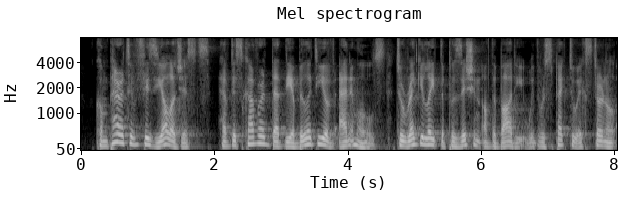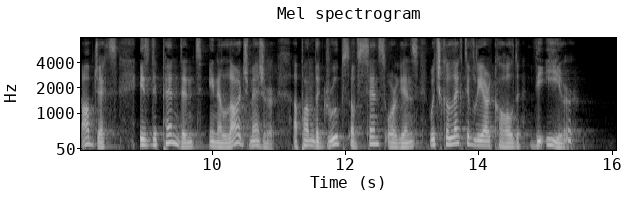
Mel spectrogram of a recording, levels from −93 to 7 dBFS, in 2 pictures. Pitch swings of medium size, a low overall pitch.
No: wide, 5.7 semitones; low, 125 Hz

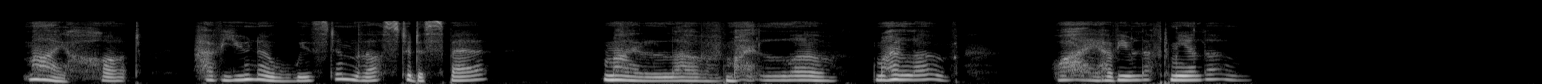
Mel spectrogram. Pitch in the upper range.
Yes: high, 195 Hz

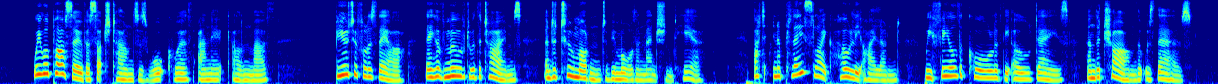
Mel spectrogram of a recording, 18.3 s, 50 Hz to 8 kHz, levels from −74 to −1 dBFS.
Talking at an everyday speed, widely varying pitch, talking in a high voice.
No: average, 165 wpm; wide, 7.0 semitones; medium, 180 Hz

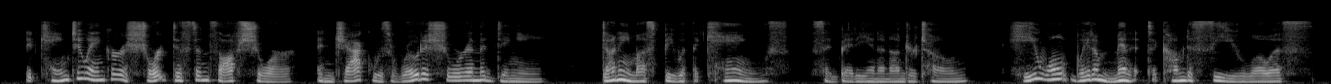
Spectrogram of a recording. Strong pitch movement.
Yes: wide, 6.3 semitones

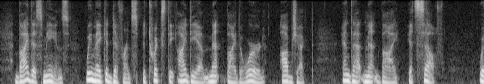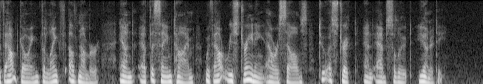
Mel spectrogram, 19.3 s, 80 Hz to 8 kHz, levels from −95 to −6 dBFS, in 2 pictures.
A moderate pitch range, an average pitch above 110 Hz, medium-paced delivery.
No: average, 4.0 semitones; medium, 140 Hz; slow, 125 wpm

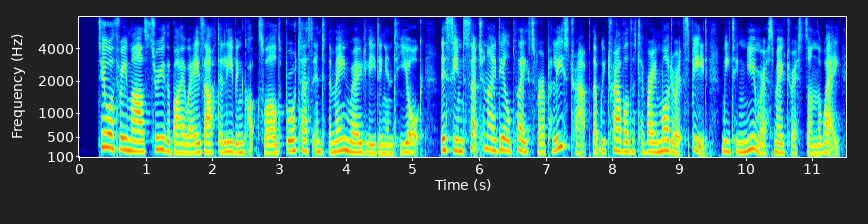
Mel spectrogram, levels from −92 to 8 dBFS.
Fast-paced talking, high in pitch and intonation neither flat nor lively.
Yes: fast, 225 wpm; high, 200 Hz; average, 3.4 semitones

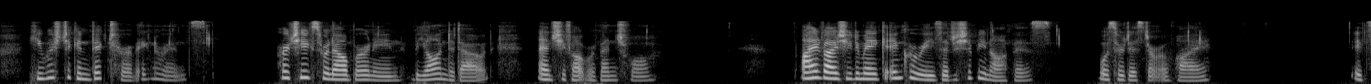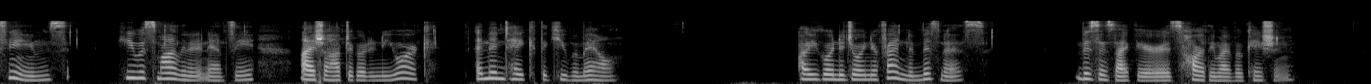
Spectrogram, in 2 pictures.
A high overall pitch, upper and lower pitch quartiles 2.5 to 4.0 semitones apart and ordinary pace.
No: high, 215 Hz; average, 4.8 semitones; average, 155 wpm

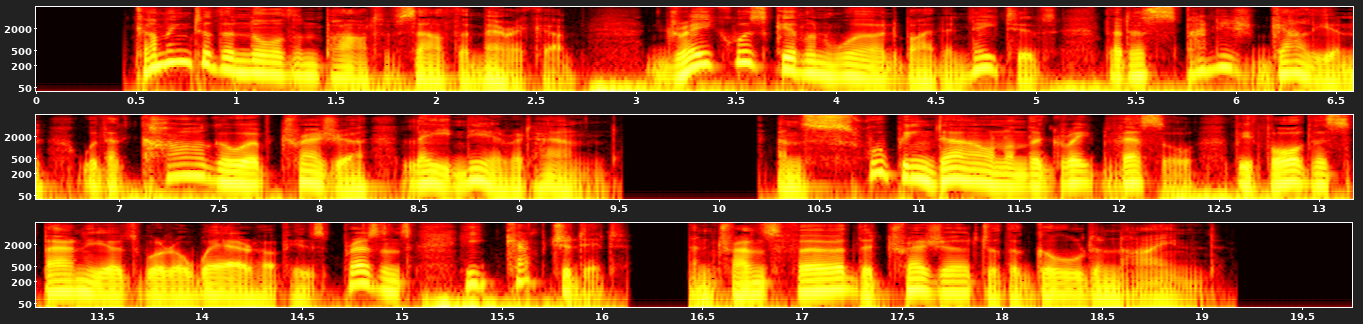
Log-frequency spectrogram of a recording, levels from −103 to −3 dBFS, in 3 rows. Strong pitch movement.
Yes: wide, 8.0 semitones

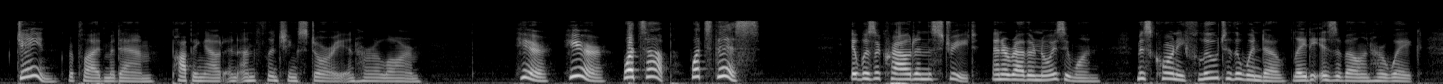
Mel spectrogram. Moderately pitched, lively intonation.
Yes: medium, 180 Hz; wide, 8.4 semitones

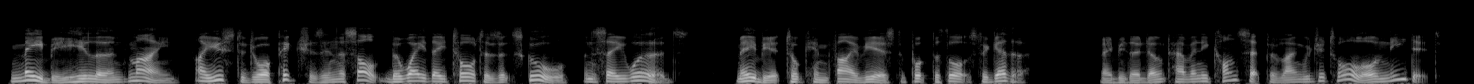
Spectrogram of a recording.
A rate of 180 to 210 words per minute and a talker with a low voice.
Yes: average, 185 wpm; low, 125 Hz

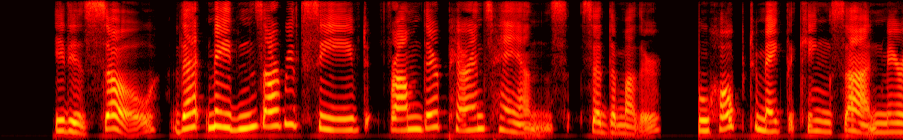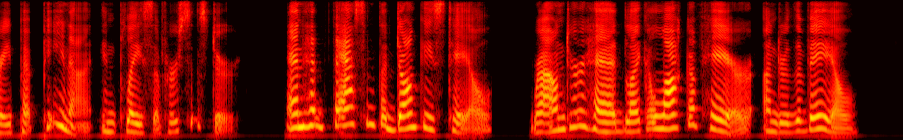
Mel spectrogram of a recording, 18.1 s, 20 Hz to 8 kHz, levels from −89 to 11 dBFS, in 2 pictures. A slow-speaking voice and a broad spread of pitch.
No: average, 150 wpm; wide, 6.2 semitones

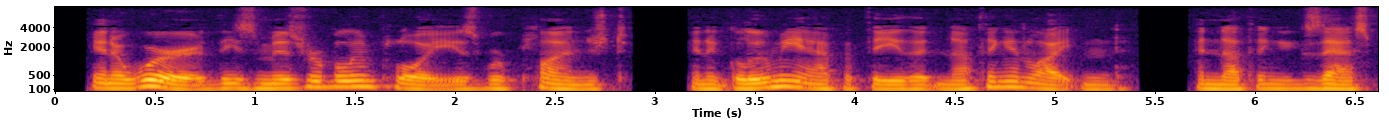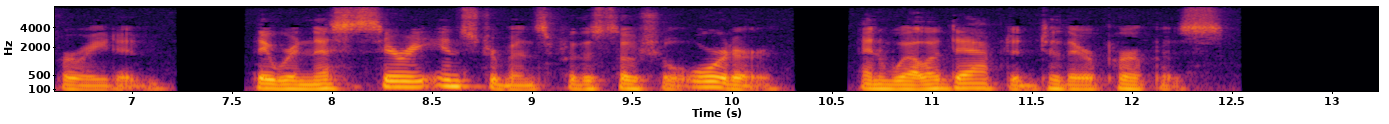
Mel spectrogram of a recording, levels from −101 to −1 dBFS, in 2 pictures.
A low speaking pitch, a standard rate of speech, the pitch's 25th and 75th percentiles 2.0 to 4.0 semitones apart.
Yes: low, 110 Hz; average, 145 wpm; average, 2.8 semitones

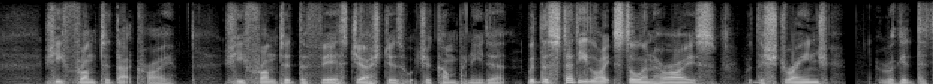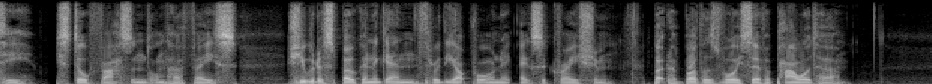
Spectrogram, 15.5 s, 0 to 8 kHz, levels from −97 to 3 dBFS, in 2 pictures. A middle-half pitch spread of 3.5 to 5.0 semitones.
No: average, 2.8 semitones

